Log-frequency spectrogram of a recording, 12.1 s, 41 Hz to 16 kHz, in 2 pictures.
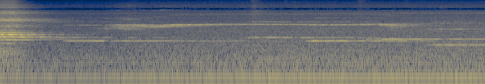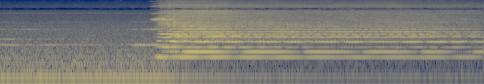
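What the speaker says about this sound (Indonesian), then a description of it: "yang telah masuk di jalur 5 peron utara adalah rangkaian kereta api Taksaka" The Taksaka passenger train arriving at a platform at Yogyakarta station, with steady loud rolling rumble and high squealing tones, then a loud multi-tone locomotive horn sounding close for the last few seconds.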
